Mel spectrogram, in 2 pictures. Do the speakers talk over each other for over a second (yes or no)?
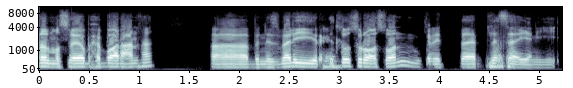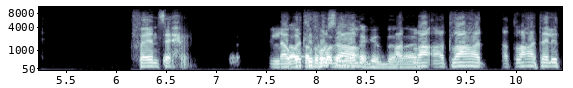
yes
